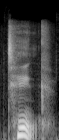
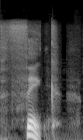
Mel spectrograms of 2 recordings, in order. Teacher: Many learners replace it with a t or d sound, saying tink instead of think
